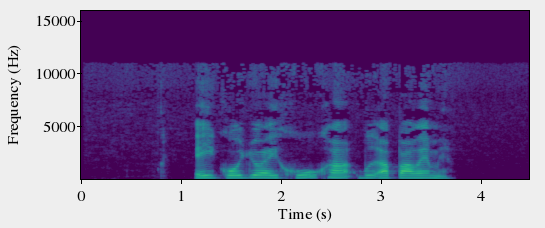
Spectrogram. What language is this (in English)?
Guarani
